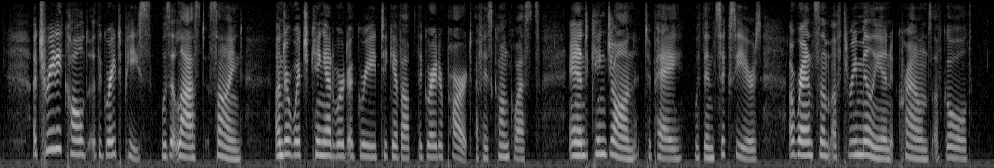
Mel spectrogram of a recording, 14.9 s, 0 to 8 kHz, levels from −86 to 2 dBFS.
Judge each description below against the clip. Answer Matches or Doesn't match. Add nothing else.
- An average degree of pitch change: Matches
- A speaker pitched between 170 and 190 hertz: Doesn't match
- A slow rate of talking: Doesn't match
